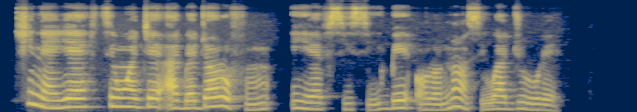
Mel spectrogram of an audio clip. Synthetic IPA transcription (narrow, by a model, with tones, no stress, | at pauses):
ʃi˦nɛ̃˨jɛ˦ti˦w̃ɔ̃˦d͡ʒɛ˦ʔa̰˧ɡ͡bɛ˧d͡ʒɔ˦ɾo˦˨fũ˨˦ | i˦ɛ˧fsi˧si˨˦ɡ͡be˦ʔɔ̰˦˨ɾɔ˨nãː˦˨si˨˦wa˦d͡ʒu˦o˧ɾɛ˦˨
